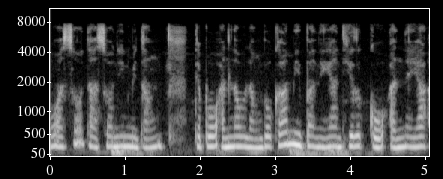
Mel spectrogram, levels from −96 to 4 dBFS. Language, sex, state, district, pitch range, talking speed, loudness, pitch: Mizo, female, Mizoram, Aizawl, 210-230 Hz, 175 wpm, -17 LUFS, 220 Hz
